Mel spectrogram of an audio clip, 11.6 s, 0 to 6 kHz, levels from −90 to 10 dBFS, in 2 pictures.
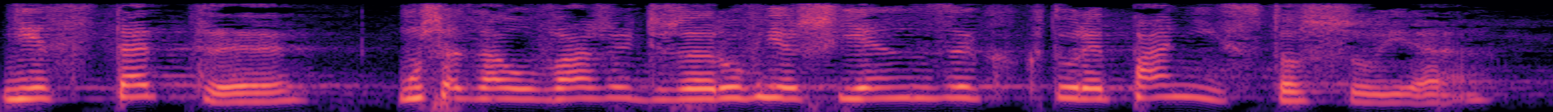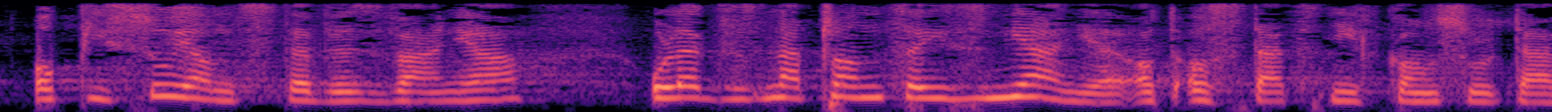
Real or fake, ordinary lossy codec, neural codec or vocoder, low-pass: fake; none; vocoder, 44.1 kHz, 128 mel bands every 512 samples, BigVGAN v2; 5.4 kHz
